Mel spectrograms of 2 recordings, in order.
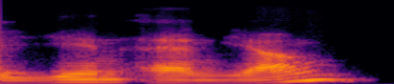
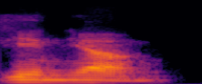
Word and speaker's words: yin yang: the west we say yin and Young but actually it's pronounced yin yang it's not separated in the west we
